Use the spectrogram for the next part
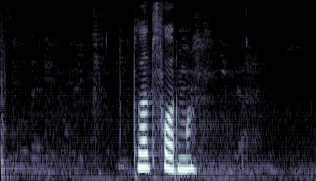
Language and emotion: Russian, neutral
